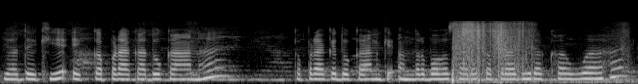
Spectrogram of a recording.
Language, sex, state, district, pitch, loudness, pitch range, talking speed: Hindi, female, Bihar, West Champaran, 240 Hz, -20 LUFS, 235-250 Hz, 180 wpm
